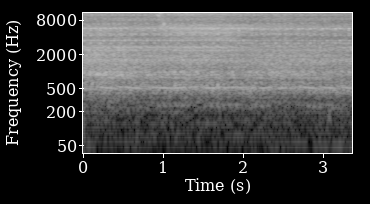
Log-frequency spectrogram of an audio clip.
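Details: BMW 5GT 3.5 gasoline with check-engine light, shaking and loud noise: steady idle with faint hiss and slightly wavering beat when the vacuum leak is demonstrated; after repair it runs quiet with no shake.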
